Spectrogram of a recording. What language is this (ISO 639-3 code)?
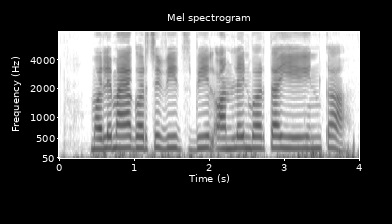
mar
